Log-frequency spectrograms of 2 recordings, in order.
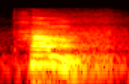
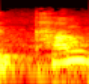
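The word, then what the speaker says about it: thumb: थम, यहाँ पे वी, थंब नहीं पढ़ेंगे, इसी से थम पढ़ेंगे, THUM, थम। थम मीन्स अंगूठा, हम सभी लोग जानते हैं।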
